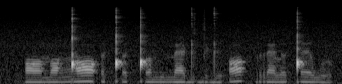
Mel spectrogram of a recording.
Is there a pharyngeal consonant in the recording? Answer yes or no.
no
